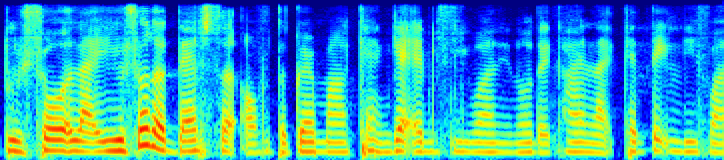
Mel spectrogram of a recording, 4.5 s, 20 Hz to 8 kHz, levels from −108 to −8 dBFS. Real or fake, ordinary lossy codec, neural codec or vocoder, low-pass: fake; none; codec, 44.1 kHz, 7.8 kbps, DAC; 7.2 kHz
